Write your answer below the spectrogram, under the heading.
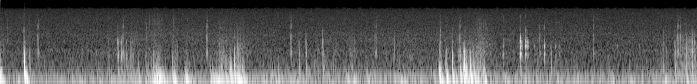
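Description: Low, deep growls and gurgles come and go in waves. These are ordinary stomach growling sounds during digestion.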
